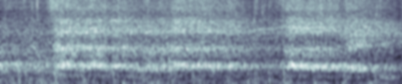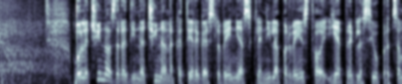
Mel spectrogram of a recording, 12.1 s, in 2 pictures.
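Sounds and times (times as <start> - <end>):
football fans chanting and singing: 0.0 - 6.8
speech: 7.2 - 12.0.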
